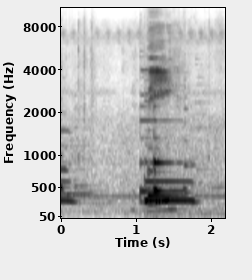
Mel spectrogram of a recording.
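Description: Ukulele strummed by hand: a G chord rings out and fades, then about a second in a D chord is strummed once and rings for under a second before it is cut short.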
